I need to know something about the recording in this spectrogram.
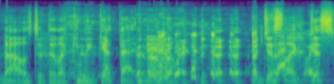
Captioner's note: all laughing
